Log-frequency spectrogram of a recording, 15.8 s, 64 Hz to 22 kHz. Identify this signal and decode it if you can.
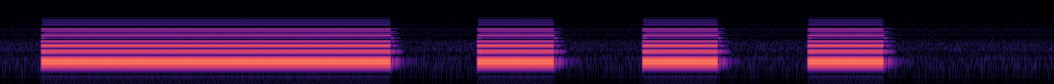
Ship horn signal, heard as a ship's horn, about 310 Hz, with room echo. 1 long, 3 short. At sea: a vessel under tow in fog.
